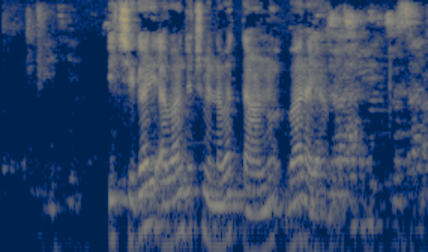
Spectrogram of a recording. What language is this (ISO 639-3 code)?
kin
